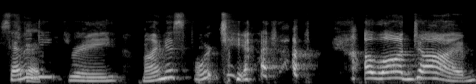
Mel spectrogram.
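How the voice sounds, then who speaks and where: The pitch swings very widely. The pace is very slow. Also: woman, high pitch for a woman. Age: 70s. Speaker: bereaved mother and sister. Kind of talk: casual chat. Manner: halting.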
